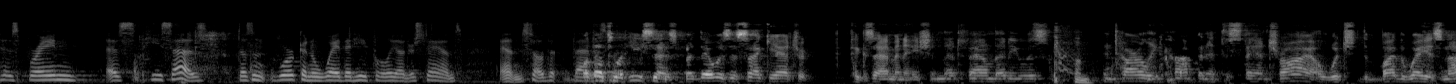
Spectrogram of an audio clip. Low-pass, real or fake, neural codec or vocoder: 7.2 kHz; real; none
